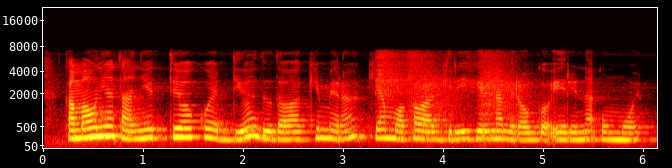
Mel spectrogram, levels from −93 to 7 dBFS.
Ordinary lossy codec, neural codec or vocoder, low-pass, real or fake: none; none; 7.2 kHz; real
